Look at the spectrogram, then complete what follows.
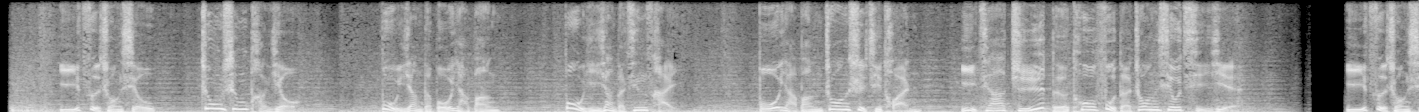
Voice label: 男 装修广告 激情 厚重; 博雅邦装修集团; 磁性质感; 大气激昂

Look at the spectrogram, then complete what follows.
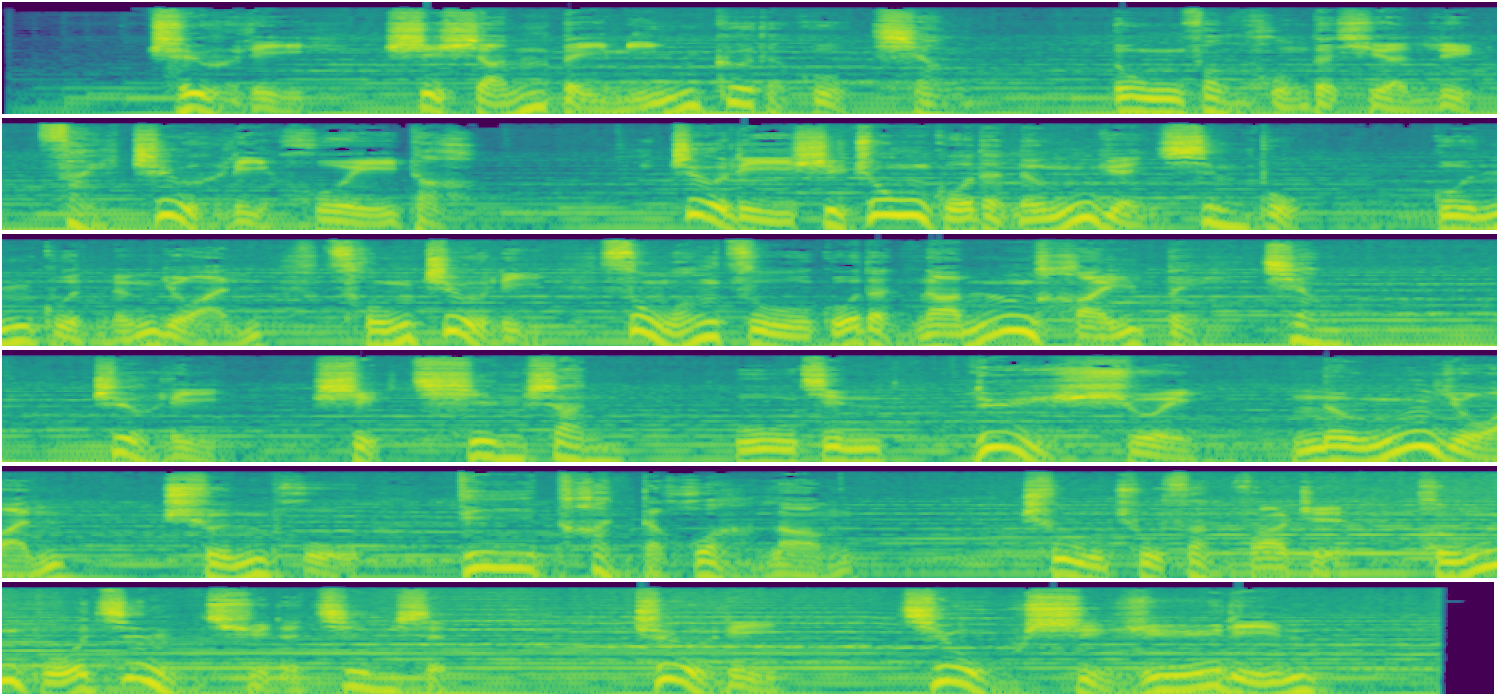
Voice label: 男 城市宣传片 浑厚有力度; 大气浑厚; 榆林

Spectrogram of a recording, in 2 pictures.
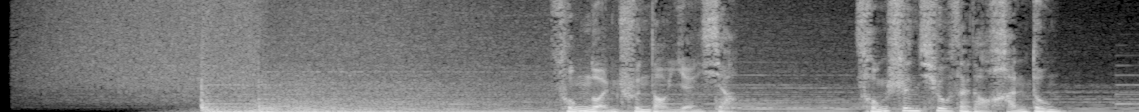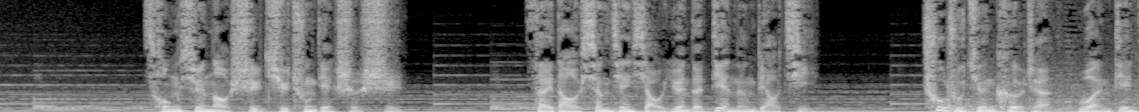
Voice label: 男 企业宣传 低沉有力磁性; 皖美计量人

